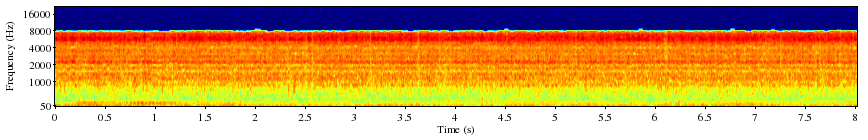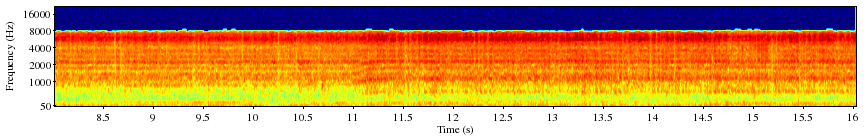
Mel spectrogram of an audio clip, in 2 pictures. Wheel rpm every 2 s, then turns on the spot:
110, 110, 120, 110, 110, 130, 160, 160.
none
